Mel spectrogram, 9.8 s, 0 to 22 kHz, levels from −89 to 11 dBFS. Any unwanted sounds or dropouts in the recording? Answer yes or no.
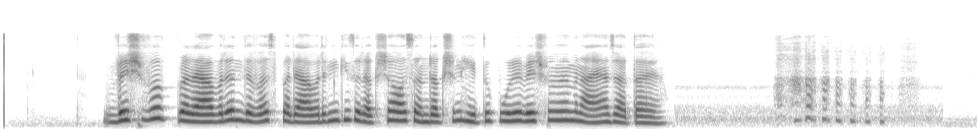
yes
